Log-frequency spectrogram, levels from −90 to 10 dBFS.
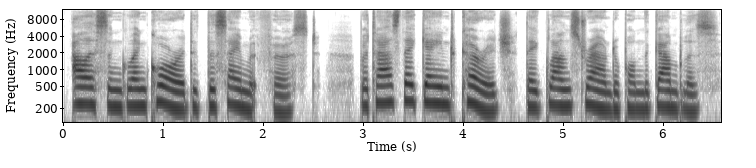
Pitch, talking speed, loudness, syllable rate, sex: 215 Hz, 175 wpm, -18 LUFS, 4.9 syllables/s, female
